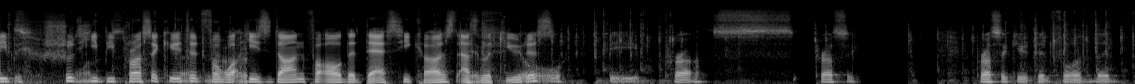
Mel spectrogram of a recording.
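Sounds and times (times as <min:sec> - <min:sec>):
speech: 0:00.0 - 0:07.4, 0:08.2 - 0:08.6, 0:09.8 - 0:11.3
typing on a computer keyboard: 0:04.6 - 0:07.5, 0:08.2 - 0:11.3.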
